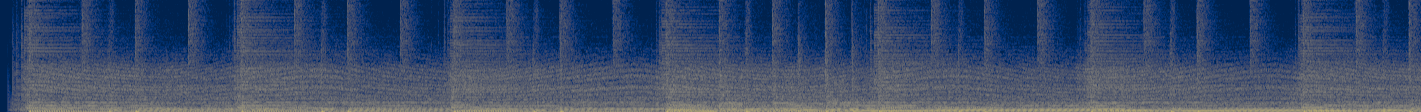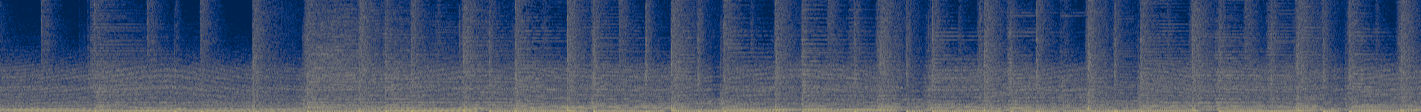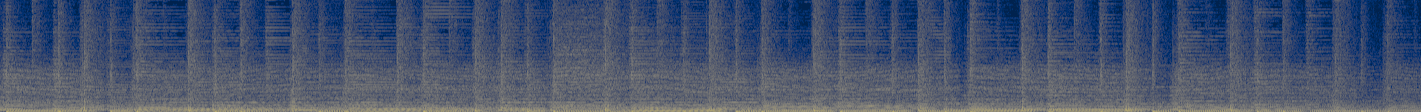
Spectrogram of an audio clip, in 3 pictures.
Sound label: (E) No Backing Vocals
